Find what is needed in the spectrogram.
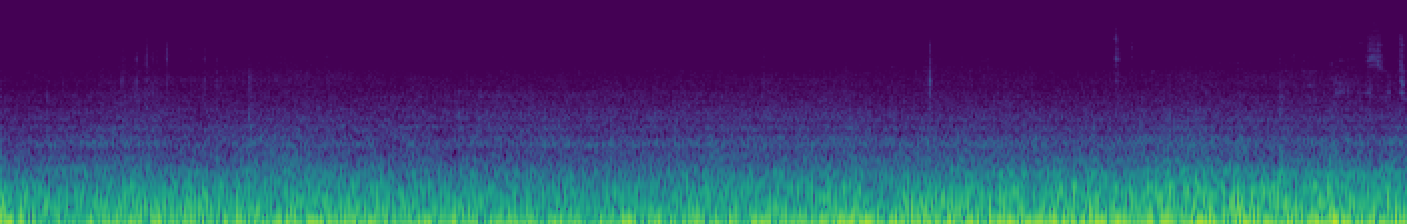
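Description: Steady low rumble of a car on the move, heard from inside the cabin: engine and tyre noise.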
